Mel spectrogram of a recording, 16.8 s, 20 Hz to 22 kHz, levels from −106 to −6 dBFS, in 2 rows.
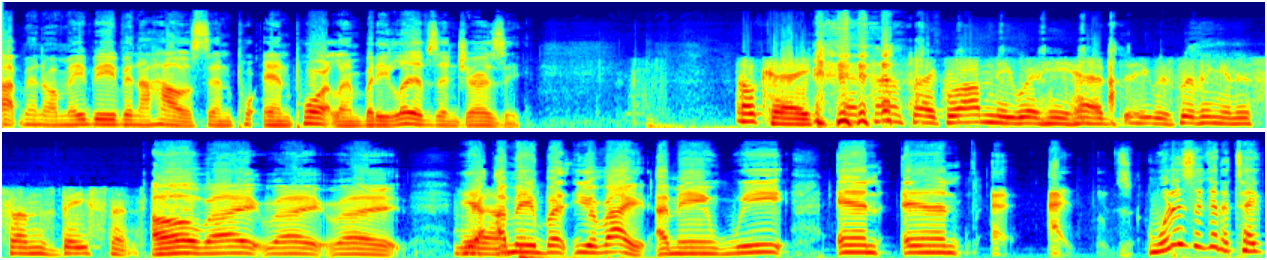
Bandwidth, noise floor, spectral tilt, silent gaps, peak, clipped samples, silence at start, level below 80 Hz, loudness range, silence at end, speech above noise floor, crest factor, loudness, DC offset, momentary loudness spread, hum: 16 kHz; -56 dBFS; -5.5 dB/octave; none; -4 dBFS; under 0.1%; 0 s; -44 dBFS; 4 LU; 0 s; 36 dB; 16 dB; -20 LUFS; under 0.1%; 9 LU; none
